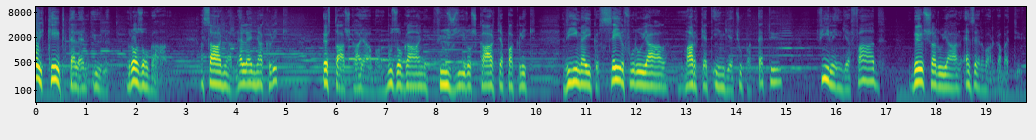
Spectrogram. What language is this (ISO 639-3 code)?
hun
